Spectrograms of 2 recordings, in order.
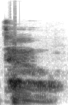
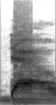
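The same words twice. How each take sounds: First: The word begins with a T sound. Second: The word begins with a D sound. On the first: "people will say Tao" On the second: "I pronounce it Tao with a D as it is. That is the appropriate way to say it"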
